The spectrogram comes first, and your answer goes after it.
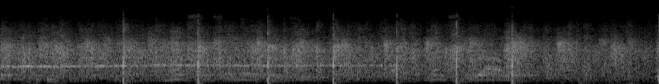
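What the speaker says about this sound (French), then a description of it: "Est-ce que maintenant on peut acclamer très fort le Seigneur?" Church congregation applauding and cheering for the Lord: a steady wash of clapping from a crowd, with sharp percussive hits at regular intervals and a sustained tone running underneath, voices mixed in.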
